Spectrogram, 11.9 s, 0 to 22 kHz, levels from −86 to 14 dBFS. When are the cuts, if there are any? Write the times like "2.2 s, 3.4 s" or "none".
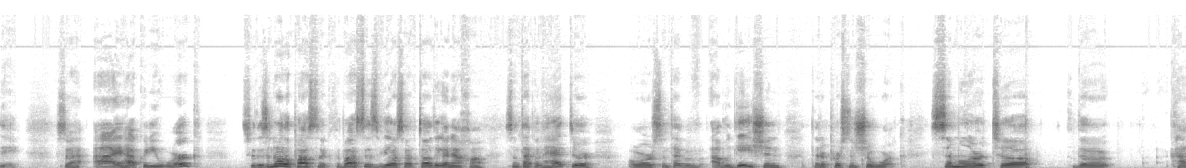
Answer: none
